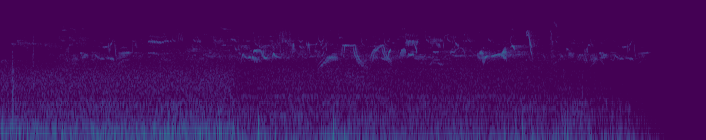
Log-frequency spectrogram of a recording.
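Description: Songbirds chirping and calling in woodland, many short rising and falling notes, over a low steady rumble. The sound cuts off near the end.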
